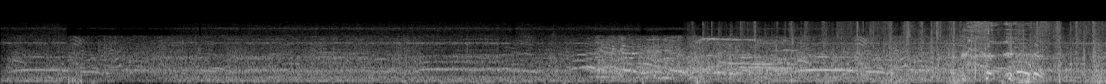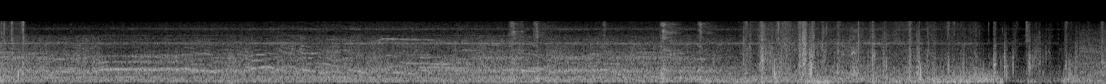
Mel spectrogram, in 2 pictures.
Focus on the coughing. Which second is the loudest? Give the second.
10 s.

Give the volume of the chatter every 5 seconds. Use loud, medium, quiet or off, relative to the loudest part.
medium, loud, medium, medium, off.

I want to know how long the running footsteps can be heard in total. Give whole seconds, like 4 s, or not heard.
8 s.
